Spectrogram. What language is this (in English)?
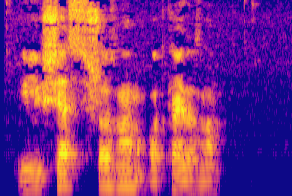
Macedonian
